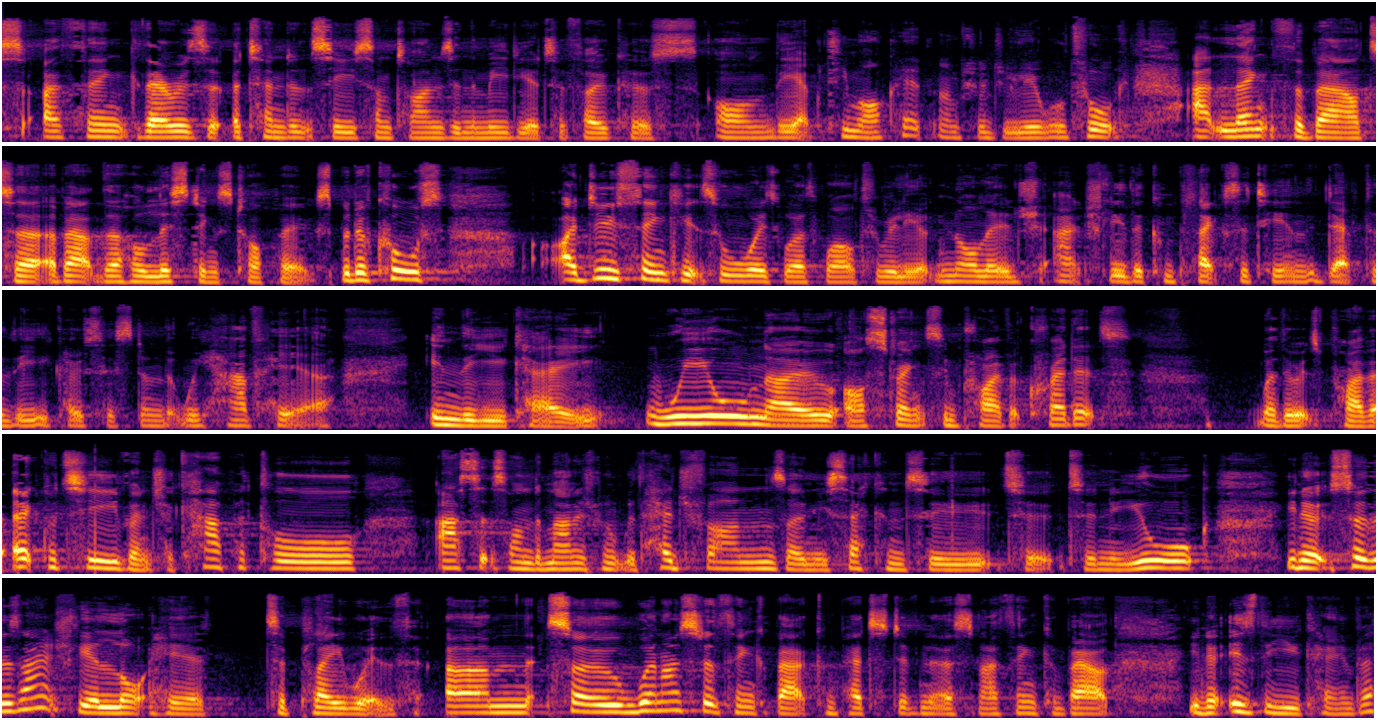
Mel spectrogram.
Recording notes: Recorded in front of a live audience.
